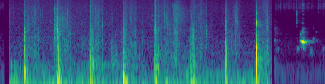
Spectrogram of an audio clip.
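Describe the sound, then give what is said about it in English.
Heavy footsteps of someone walking toward an attic thud in a steady, even rhythm, about ten firm steps over a low background rumble, then stop, followed by a brief faint tonal blip. “Right now, I'm walking towards the attic.”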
